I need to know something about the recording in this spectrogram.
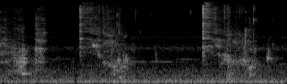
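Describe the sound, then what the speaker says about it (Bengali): Water poured into a pan of fish curry with potatoes and cauliflower, heard as soft trickling and dripping with light clinks of the pan, faint and close, no talk. "এবার এতে পরিমাণ মতো আমি জল দিয়ে দিচ্ছি"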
